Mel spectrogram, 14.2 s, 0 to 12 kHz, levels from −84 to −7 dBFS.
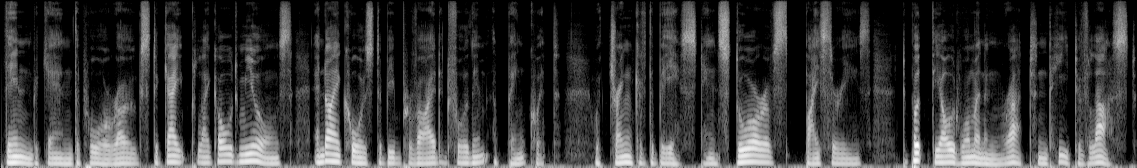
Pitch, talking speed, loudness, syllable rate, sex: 110 Hz, 170 wpm, -20 LUFS, 3.9 syllables/s, male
